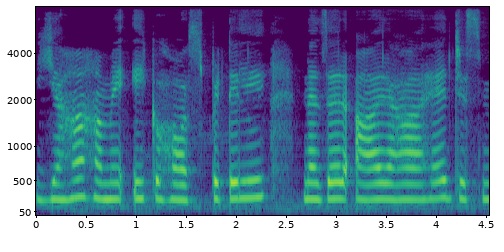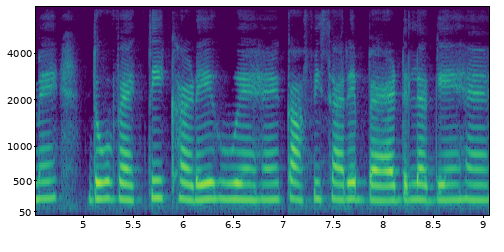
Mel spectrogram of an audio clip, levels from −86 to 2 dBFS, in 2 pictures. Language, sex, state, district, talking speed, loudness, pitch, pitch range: Hindi, female, Chhattisgarh, Balrampur, 125 wpm, -17 LUFS, 230 Hz, 225-240 Hz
